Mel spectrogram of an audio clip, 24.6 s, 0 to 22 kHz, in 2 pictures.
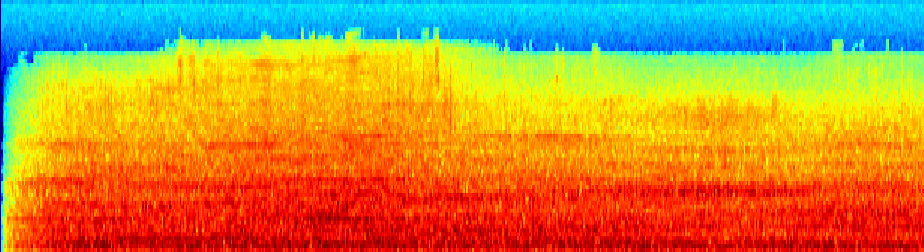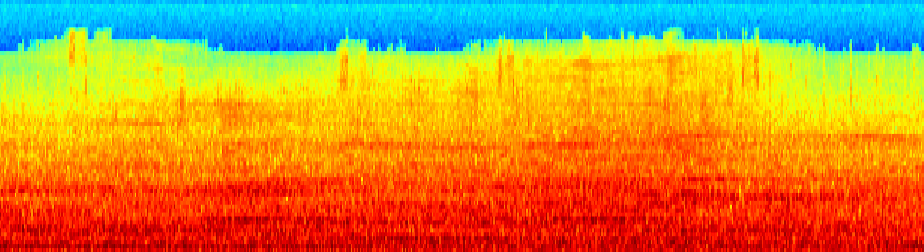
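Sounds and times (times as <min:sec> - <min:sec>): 
horror drone: 0:00.1 - 0:24.6.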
